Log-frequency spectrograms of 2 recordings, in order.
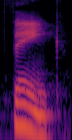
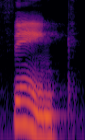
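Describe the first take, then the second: The two takes are said the same way.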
